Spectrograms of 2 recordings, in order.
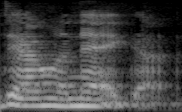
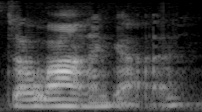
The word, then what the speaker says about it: Dahlonega: at north georgia college and i call it dalenega but it's dahlonega just there's a lot of indian cities around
